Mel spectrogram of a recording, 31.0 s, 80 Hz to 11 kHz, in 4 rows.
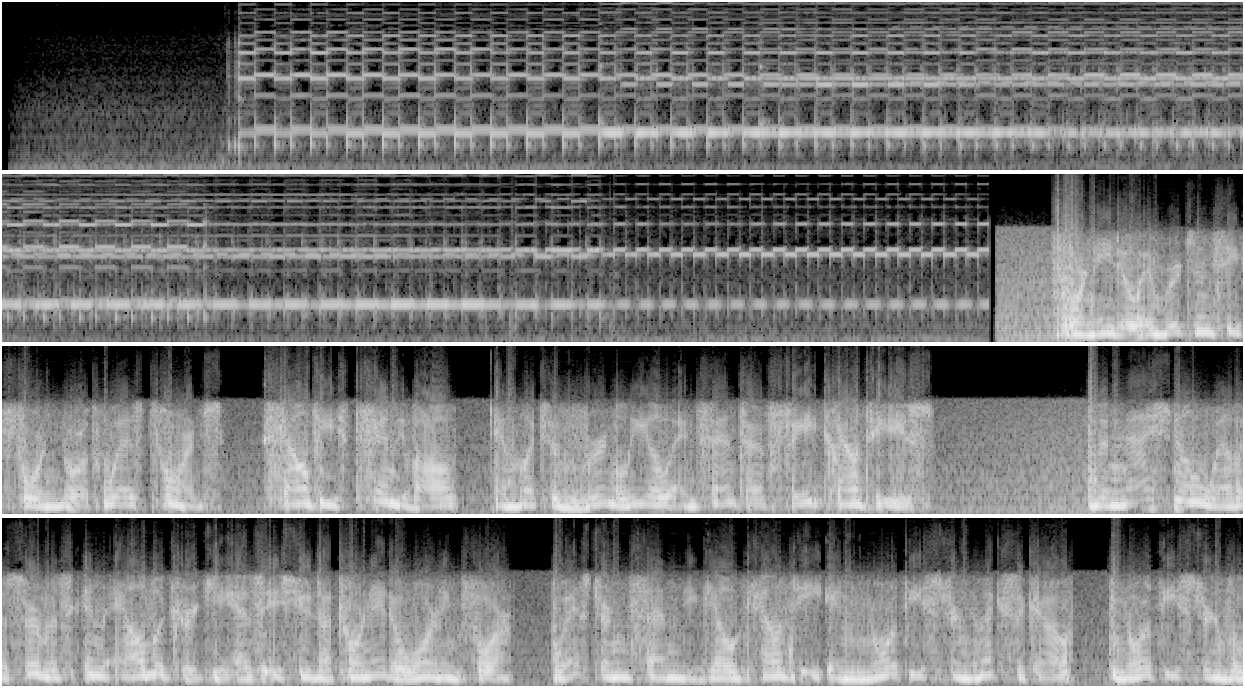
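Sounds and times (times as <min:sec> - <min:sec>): pulsing electronic alert tone: 0:01.4 - 0:13.9.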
